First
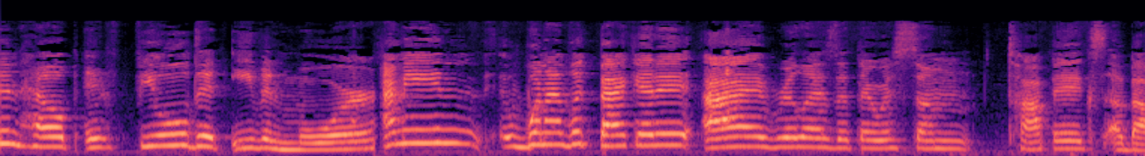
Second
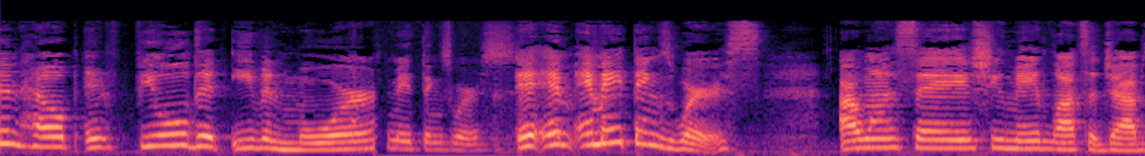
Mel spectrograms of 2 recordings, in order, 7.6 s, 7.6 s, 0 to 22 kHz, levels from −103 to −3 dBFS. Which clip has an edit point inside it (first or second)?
first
